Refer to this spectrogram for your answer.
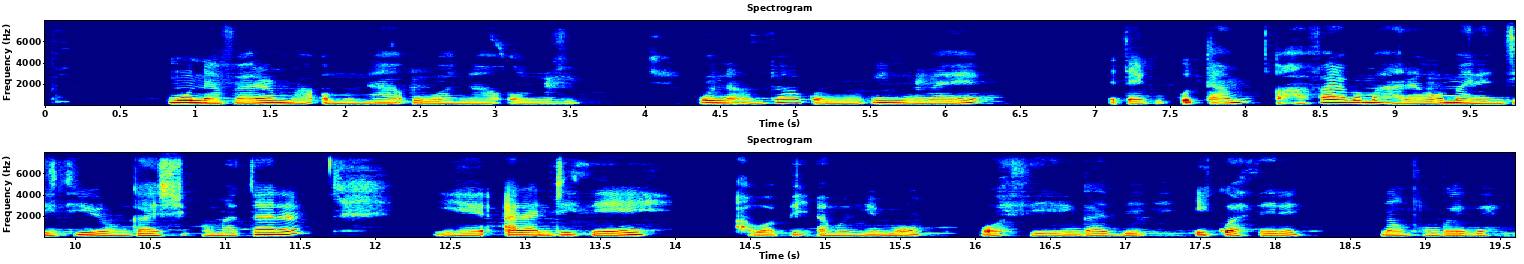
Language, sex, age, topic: Oshiwambo, female, 18-24, agriculture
